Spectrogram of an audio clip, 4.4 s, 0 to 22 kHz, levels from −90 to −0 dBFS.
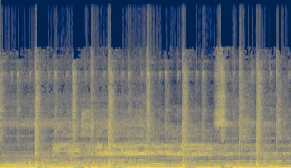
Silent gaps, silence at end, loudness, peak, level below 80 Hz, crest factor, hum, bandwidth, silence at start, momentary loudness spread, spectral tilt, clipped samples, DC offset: none; 0 s; -9 LUFS; 0 dBFS; -8 dBFS; 6 dB; none; 16 kHz; 0 s; 2 LU; -4.5 dB/octave; 4%; under 0.1%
